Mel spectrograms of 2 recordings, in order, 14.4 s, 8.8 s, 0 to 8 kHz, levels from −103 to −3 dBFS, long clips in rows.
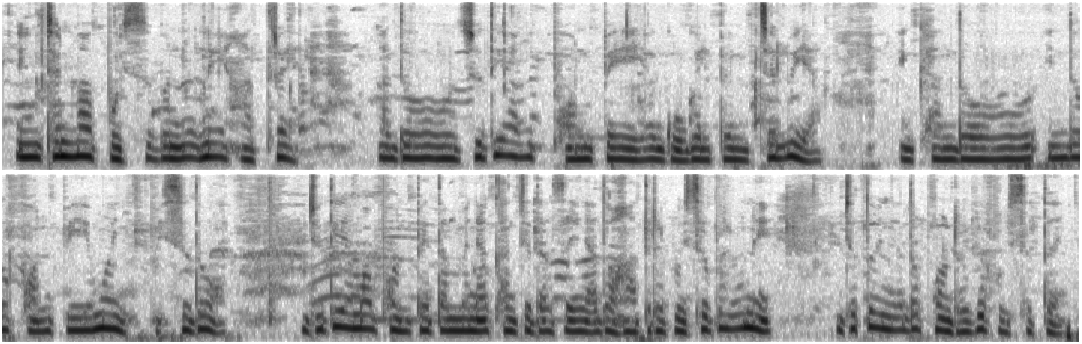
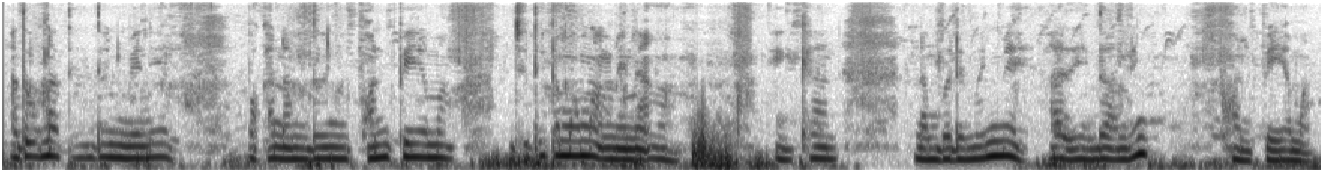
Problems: none marked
